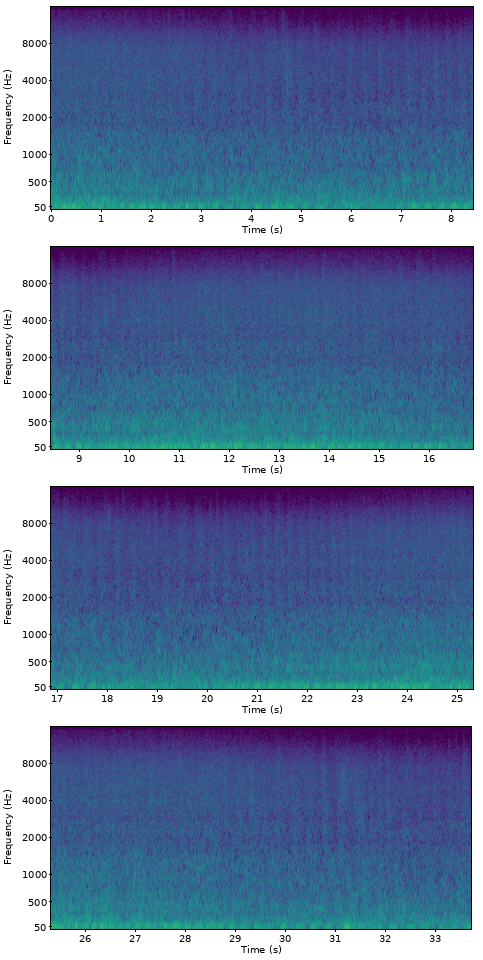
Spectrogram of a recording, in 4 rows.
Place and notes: northville, mi, waterwheel
northville, michigan waterwheel at historic ford valve plant
Northville, MI, USA, 18 July 2011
